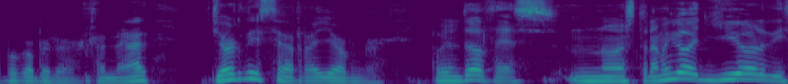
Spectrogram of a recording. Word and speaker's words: Serrallonga: Si es una elle. ¿Qué no sabes decir la elle? Tú madrileño. No sé, tío, madrileño. O sea, es que para mí eso es como Klingon, ¿sabes? Alto Valirio. Yo no sé cómo se pronuncia. Serrallonga. Pues ya, mira, te perdono que el acento ese de Yunga. Ese no lo hagas, pero la elle. Serrallonga.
